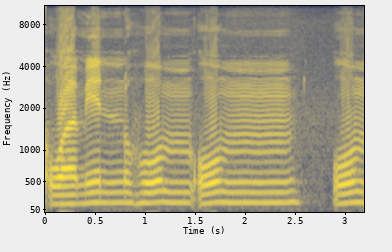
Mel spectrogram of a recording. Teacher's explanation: tahan suara m ya karena ia mim berharakat tasdid dan kita hukumi dengan bacaan gunah tahan teman-teman ya maka wamhum Um Um harus ditahan whum Um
